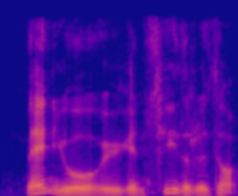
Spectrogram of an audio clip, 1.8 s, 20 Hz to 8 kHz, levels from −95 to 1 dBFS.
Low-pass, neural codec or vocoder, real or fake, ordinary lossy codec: 7.2 kHz; none; real; AAC, 48 kbps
